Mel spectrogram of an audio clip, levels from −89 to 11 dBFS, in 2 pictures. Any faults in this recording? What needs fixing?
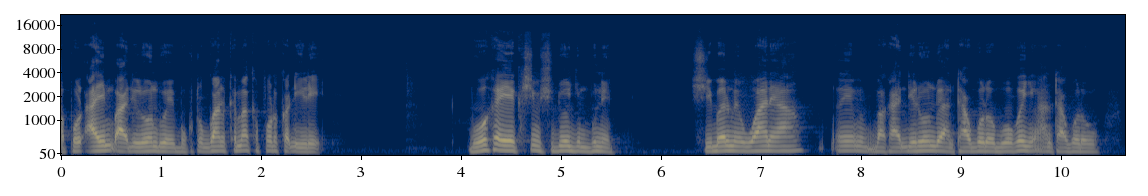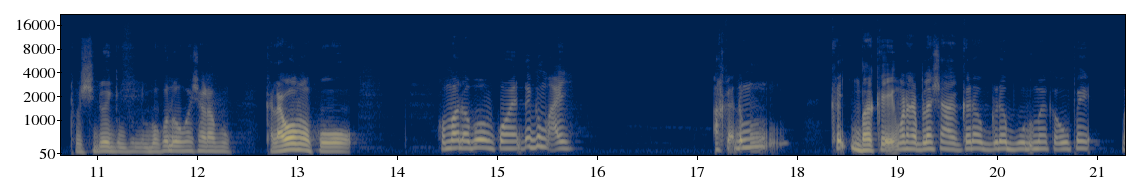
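No faults; nothing needs fixing.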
